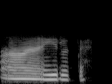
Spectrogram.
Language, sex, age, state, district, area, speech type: Kannada, female, 18-30, Karnataka, Kolar, rural, conversation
